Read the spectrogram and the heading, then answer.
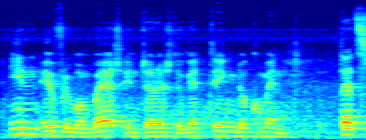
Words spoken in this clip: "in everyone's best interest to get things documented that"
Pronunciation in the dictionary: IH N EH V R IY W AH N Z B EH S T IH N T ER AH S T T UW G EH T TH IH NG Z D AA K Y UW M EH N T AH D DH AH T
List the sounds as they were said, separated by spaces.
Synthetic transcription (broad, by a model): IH N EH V R IY W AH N B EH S IH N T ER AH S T T UW G EH T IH NG D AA K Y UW M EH N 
